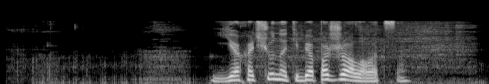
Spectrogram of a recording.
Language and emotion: Russian, angry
